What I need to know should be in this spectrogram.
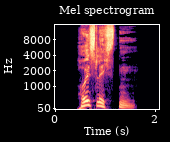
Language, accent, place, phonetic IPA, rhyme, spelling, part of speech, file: German, Germany, Berlin, [ˈhɔɪ̯slɪçstn̩], -ɔɪ̯slɪçstn̩, häuslichsten, adjective, De-häuslichsten.ogg
- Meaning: 1. superlative degree of häuslich 2. inflection of häuslich: strong genitive masculine/neuter singular superlative degree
